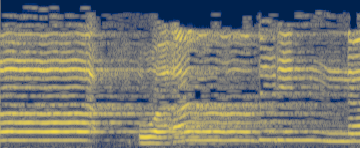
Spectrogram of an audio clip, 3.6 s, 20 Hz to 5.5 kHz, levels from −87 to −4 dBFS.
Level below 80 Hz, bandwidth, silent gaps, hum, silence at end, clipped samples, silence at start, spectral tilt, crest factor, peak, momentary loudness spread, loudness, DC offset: -56 dBFS; 5.4 kHz; none; none; 0 s; under 0.1%; 0 s; -3.5 dB/octave; 12 dB; 0 dBFS; 9 LU; -11 LUFS; under 0.1%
